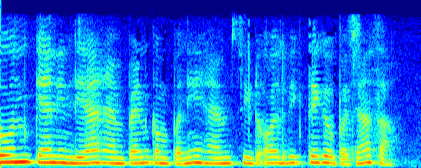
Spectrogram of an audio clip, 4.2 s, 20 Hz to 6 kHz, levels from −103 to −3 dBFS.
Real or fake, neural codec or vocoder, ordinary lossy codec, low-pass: real; none; AAC, 24 kbps; 5.4 kHz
